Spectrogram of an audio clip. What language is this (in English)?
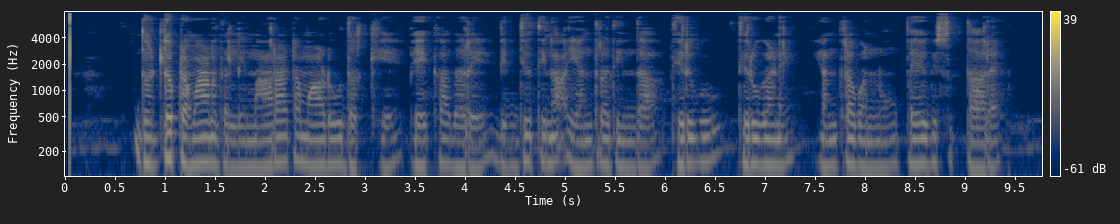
Kannada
